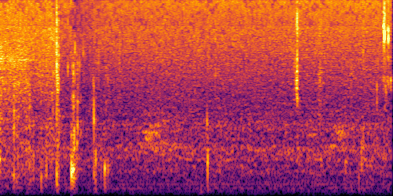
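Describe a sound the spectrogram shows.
A young woman gulps down a drink.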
